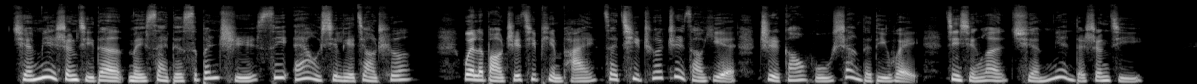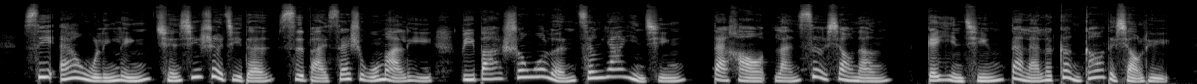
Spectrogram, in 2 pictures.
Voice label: 专题 产品 温柔; 梅赛德斯奔驰

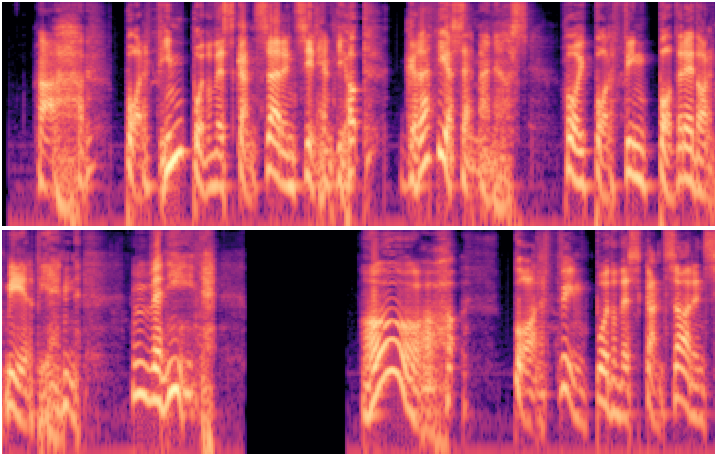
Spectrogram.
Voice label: 西班牙语男 外语 小语种 游戏角色

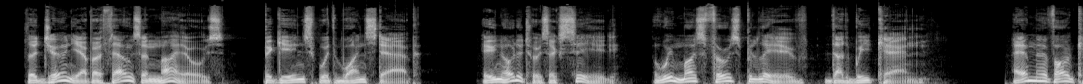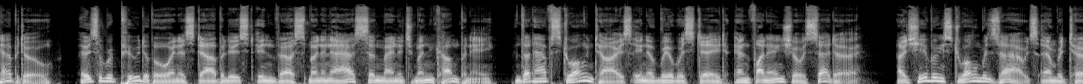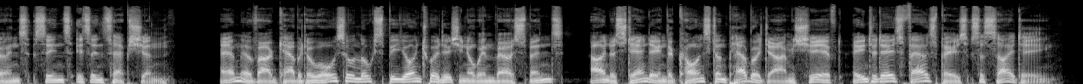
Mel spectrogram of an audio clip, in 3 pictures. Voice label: 男英 外语 国内英语 高端大气; MFRCapital

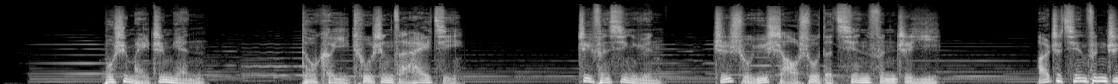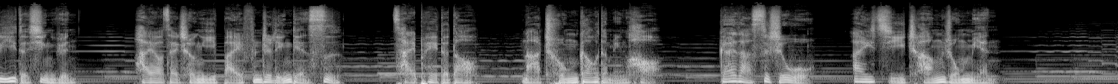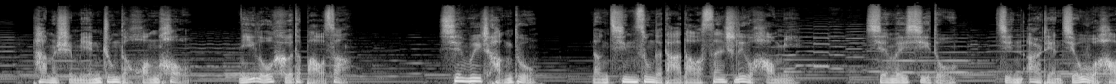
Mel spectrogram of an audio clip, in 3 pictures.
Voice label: 男国 专题 产品 高端产品专题 时尚

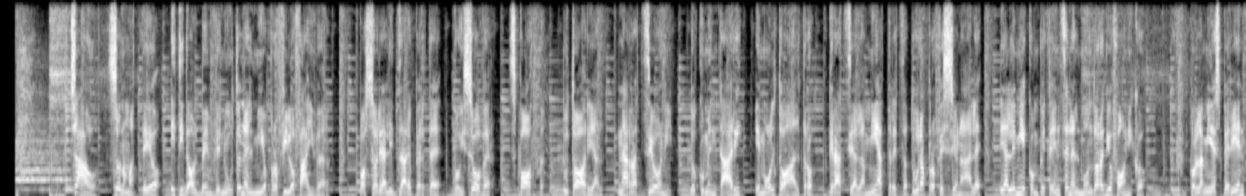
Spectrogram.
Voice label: 意大利语男 外语 小语种 年轻

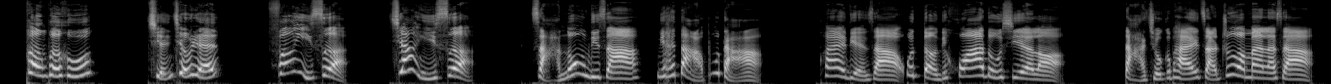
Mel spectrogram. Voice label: 动画 游戏 棋牌语音, 女

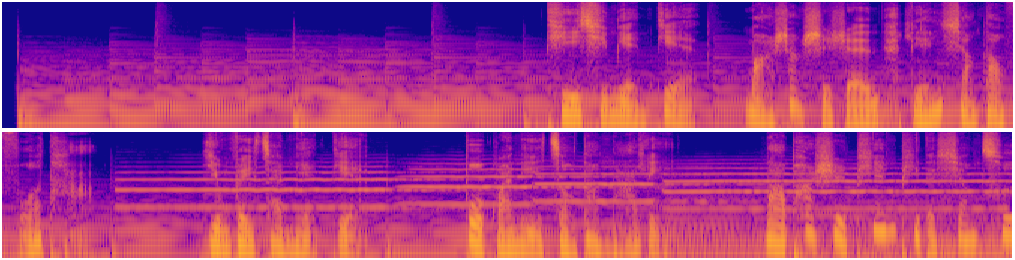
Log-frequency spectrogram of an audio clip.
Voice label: 宣传片 旅游; 缅甸

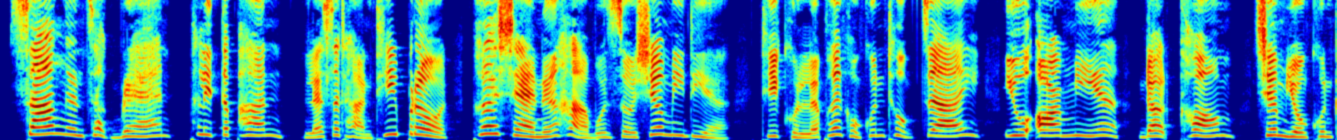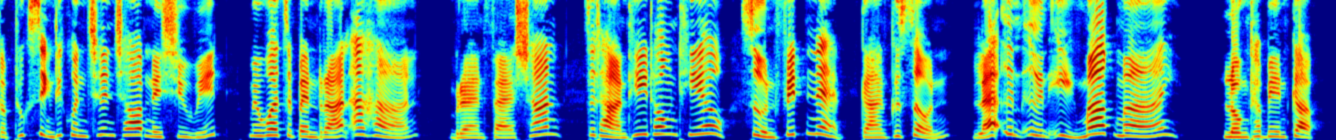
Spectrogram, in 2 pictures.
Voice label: 泰语女 外语 小语种

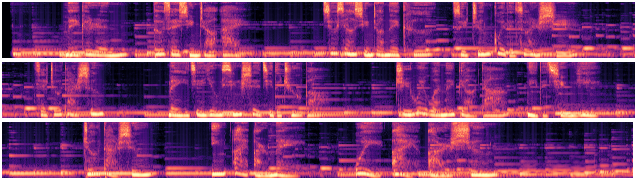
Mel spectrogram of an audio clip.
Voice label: 广告 珠宝首饰 优雅; 周大生

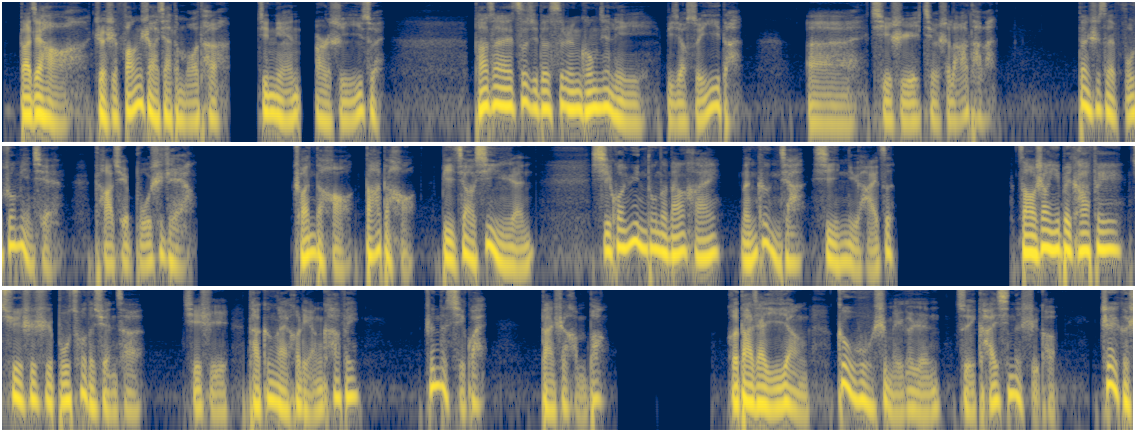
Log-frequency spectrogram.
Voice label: 男国 动画 角色 旁白轻松; Silves

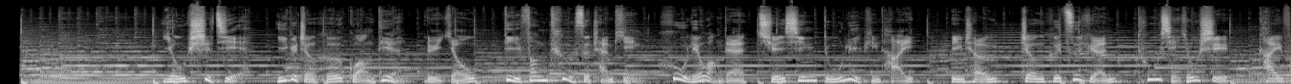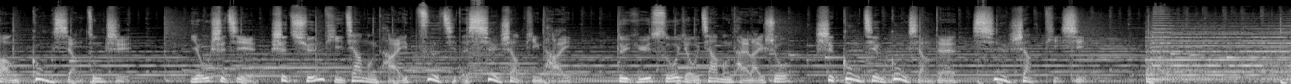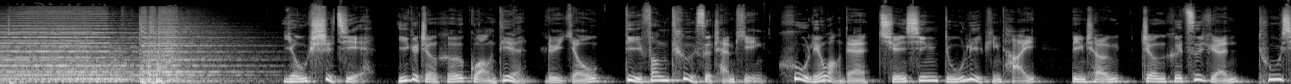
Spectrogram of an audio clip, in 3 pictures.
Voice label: 男国 专题 产品 年轻; 游视界

